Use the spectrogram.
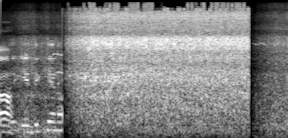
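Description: Floodwater rushes near a village bridge in a loud, continuous roar of water. A brief voice is heard just before the roar begins.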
